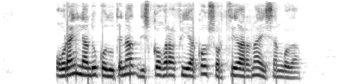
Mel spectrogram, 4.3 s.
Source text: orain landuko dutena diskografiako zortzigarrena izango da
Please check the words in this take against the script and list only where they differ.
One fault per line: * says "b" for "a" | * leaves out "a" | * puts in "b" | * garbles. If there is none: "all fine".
all fine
